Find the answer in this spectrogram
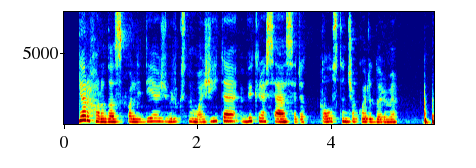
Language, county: Lithuanian, Vilnius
